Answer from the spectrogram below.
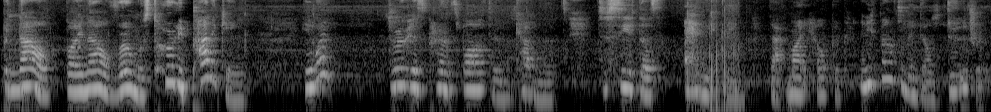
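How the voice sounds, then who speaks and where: A child with a high voice reads a children's story aloud. The reading stumbles and restarts phrases. The sound is roomy, with faint noise behind it. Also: lively intonation, normal speed. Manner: stumbles over words and rereads phrases. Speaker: child reader presenting a storybook. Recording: roomy echo with background noise.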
